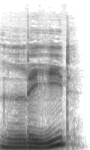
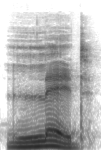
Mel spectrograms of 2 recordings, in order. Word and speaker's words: lead: with the pronunciation because l-e-a-d can be pronounced lead or led so the pronunciation here is lead so what does it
